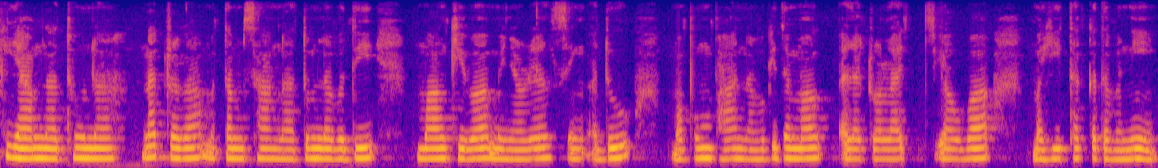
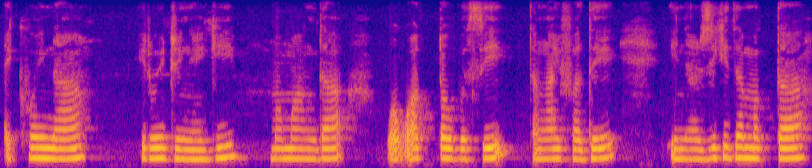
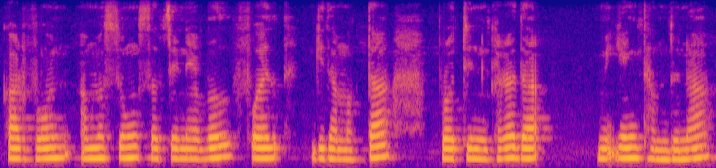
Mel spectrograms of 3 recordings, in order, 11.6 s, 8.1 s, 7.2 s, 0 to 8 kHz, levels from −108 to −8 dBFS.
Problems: none marked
